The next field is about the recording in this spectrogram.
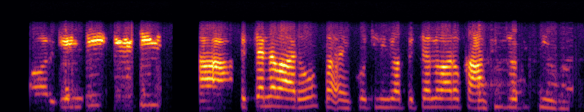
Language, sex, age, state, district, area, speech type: Sindhi, female, 45-60, Uttar Pradesh, Lucknow, urban, conversation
